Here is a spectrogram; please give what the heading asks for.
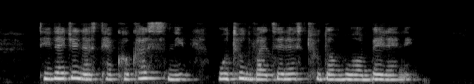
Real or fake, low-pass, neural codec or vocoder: fake; 7.2 kHz; codec, 16 kHz, 4.8 kbps, FACodec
